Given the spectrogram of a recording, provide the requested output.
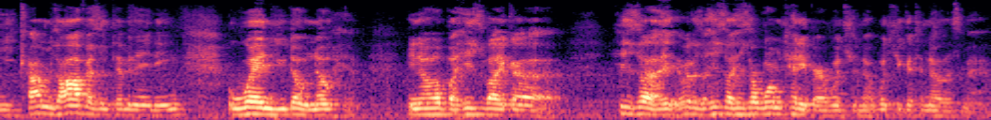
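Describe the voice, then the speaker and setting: Amid noticeable background noise, a man speaks at a moderate pace with fairly even intonation. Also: medium pitch for a man. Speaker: podcast host. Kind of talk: casual podcast conversation.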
